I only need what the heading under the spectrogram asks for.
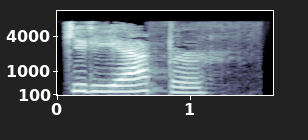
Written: giddyapper

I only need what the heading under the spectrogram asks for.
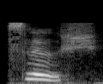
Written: sloosh

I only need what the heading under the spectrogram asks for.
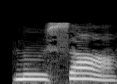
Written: musar

